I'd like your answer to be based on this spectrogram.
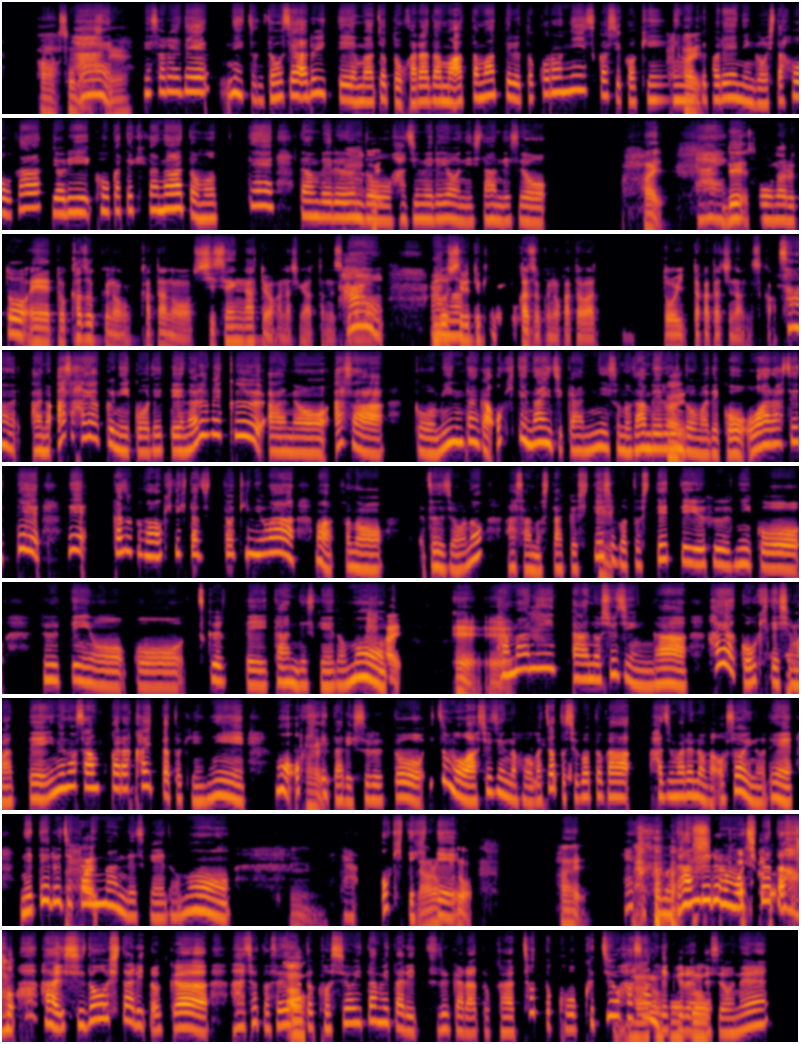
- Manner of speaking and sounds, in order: other background noise; other noise; tapping; laugh; laughing while speaking: "なるほど"
- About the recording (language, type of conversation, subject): Japanese, advice, 家族の都合で運動を優先できないとき、どうすれば運動の時間を確保できますか？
